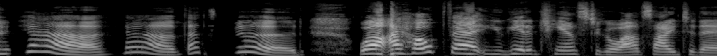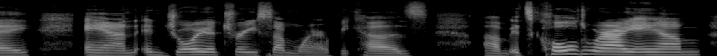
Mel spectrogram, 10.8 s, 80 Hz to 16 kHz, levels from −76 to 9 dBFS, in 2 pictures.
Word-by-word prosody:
Yeah, 235 - +1
yeah, 295 - -3
that's 320 - -8
good. 185 - -1 0.4
Well, 255 +2 +10
I 270 +1 +9
hope 295 +6 +3
that 265 -5 +5
you 230 -1 -12
get 245 +2 -1
a - - -5
chance 225 +1 -1
to 225 - -2
go 185 -4 -6
outside 190 +1 +1
today 155 -3 -3 0.4
and 155 -2 -1
enjoy 180 +3 -5
a - - -8
tree 175 0 -6
somewhere 150 -7 -7
because, 135 -1 -8 0.4
um, 140 -2 -10
it's 165 - 0
cold 230 +2 -4
where 215 -3 -3
I 195 -1 +3
am, 180 0 -1
185 Hz, 155 wpm, -24 LUFS, 160-235 Hz, 0.4 s, Well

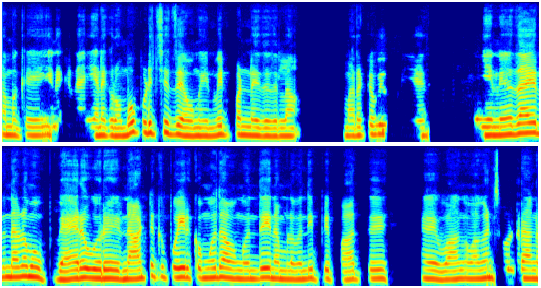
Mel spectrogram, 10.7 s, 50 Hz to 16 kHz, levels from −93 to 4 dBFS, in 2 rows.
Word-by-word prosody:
நமக்கு 185 -2 -3 0.2
எனக்கு 185 - -11
ந - - -8 0.2
எனக்கு 175 0 0
ரொம்ப 180 +7 +2
பிடிச்சது 225 -2 0
அவவுங்க 170 0 +1
இன்வைட் 185 +1 -1
பண்ண 185 -2 +1
இது 165 - 0
இதெல்லாம். 170 +3 -2 0.5
மறக்கவே 180 +4 -2
முடியாது. - - -44 1.0
என்னதா 195 +4 +3
இருந்தாலும் 225 +1 +3
நம 215 -5 +1 0.2
வேற 190 +3 +3 0.2
ஒரு 195 0 +4 0.2
நாட்டுக்கு 205 +5 -1
போயிருக்கும்போது 215 0 +2
அவங்க 190 -2 0
வந்து 205 +3 +2
நம்மள 185 -1 0
வந்து 190 +2 -1
இப்டி 190 +3 -4
பார்த்து, 180 +2 -4 0.7
வாங்க 185 +2 -1
வாங்கன்னு 200 +2 -1
சொல்றாங்க. 195 -1 -2
195 Hz, 160 wpm, -17 LUFS, 180-205 Hz, 1.0 s, ஒரு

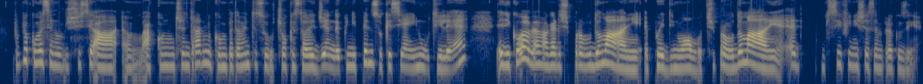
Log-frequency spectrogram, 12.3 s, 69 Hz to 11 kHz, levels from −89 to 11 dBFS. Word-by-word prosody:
proprio 240 +6 -6
come 260 -2 -2
se 250 -1 +2
non 210 -2 -7
riuscissi 205 +4 -3
a 190 -2 +5
uhm, 185 - -12
a - - -1
concentrarmi 220 +3 -5
completamente 205 +3 -7
su 200 -2 -4
ciò 205 -1 -7
che - - -8
sto 195 0 -1
leggendo 195 -1 -1
e - - -8
quindi 205 -1 -8
penso 250 -2 0
che 205 - -4
sia 205 0 0
inutile 185 - -3 0.4
e - - 0
dico: 225 +4 0
"Vabbè, 290 -8 +5
magari 215 -1 -1
ci - - 0
provo 215 -1 -4
domani" 210 -8 +6
e - - -7
poi 200 -2 -2
di 180 +2 -11
nuovo, 185 -1 -2
ci 215 - -6
provo 205 -5 -1
domani 205 -8 +7
e 225 - -3
d 205 - -20 0.4
si 235 -2 -5
finisce 210 -2 -8
sempre 185 -2 -8
così. 175 -2 -13
205 Hz, 200 wpm, -23 LUFS, 190-225 Hz, 0.4 s, domani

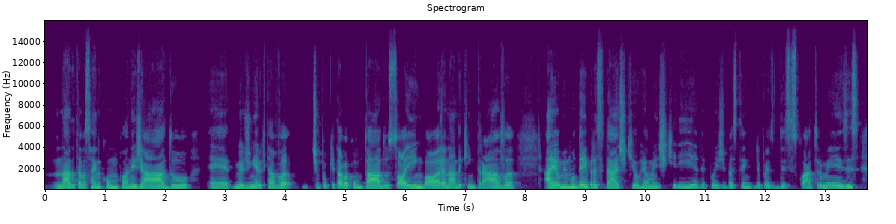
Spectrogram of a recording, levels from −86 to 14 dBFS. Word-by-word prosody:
nada 210 +2 +3
estava 230 -1 0
saindo 225 -1 -2
como 215 -1 -1
planejado. 210 0 +2 0.4
Eh, 195 -1 -2
meu 215 -1 +1
dinheiro 215 +1 0
que 210 - -17
estava, 205 +2 0 0.3
tipo, 205 0 -7
que 205 +2 -9
estava 205 -1 +3
contado, 205 -2 +3
só 200 0 +2
ia 210 - +3
embora, 200 -3 +3
nada 195 +2 0
que 215 +1 -9
entrava. 205 0 0 0.5
Aí 210 +1 +5
eu 225 - +2
me 235 - +3
mudei 235 0 +3
para 240 -1 +1
a - - -1
cidade 210 -2 -1
que 220 - -7
eu - - 0
realmente 205 -1 -2
queria, 215 0 -2
depois 205 0 -6
de 200 - -10
bastan 200 0 -5
depois 190 0 -6
desses 190 +1 -7
4 190 +1 -3
meses, 205 +5 0
210 Hz, 165 wpm, -23 LUFS, 200-220 Hz, 0.5 s, Aí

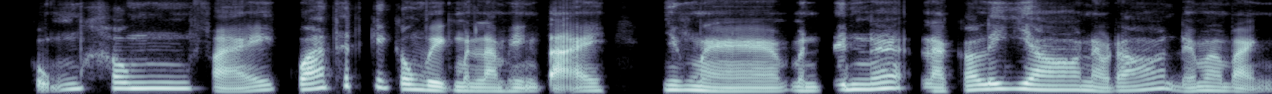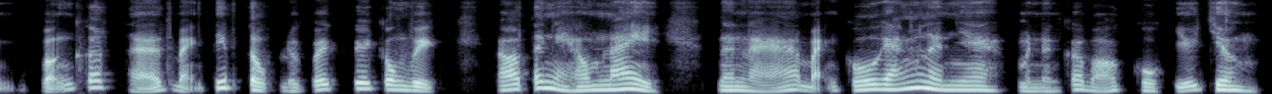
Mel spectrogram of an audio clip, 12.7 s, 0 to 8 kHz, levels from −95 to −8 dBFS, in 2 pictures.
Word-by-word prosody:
cũng 165 - -4
không 190 0 +1
phải 115 +11 0
quá 170 +4 +5
thích 265 - -5
cái 220 - -3
công 160 -2 +3
việc 130 -3 +4
mình 115 -1 -1
làm 110 -1 0
hiện 110 +1 -3
tại, 115 +1 +4 0.3
nhưng 140 -2 +1
mà 105 -3 +2
mình 115 -1 -2
tin 160 +2 +2
á 195 +2 +3
là 110 -2 0
có 140 +7 0
lý 165 +2 +5
do 150 -5 +2
nào 120 -6 -1
đó 135 - -2
để 105 - -4
mà 125 0 -1
bạn 105 -3 -1 0.3
vẫn 160 - 0
có 215 +3 -1
thể - - +1
bạn 115 - -2
tiếp 205 +1 +2
tục 120 - +1
được 110 - -6
với 150 - +1
cái 185 - +3
công 150 -3 +2
việc 120 -5 +3 0.3
đó 150 +3 +4
tới 195 +1 +3
ngày 155 -9 +1
hôm 130 +4 +1
nay. 155 -5 +4 0.3
Nên 130 -1 0
là 115 - -1
á 145 +4 -1
bạn 125 - -2
cố 140 +3 +2
gắng 160 +6 +3
lên 155 -6 +3
nha, 135 -2 0
mình 110 - -6
đừng 105 -1 -8
có 150 - -3
bỏ 125 +1 -3
cuộc 115 -2 -4
giữa 120 +3 0
chừng! 145 -3 +3
140 Hz, 270 wpm, -24 LUFS, 115-160 Hz, 0.3 s, quá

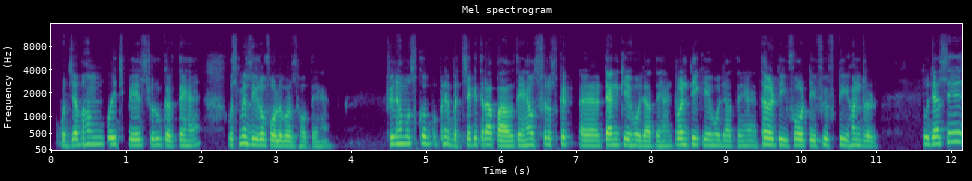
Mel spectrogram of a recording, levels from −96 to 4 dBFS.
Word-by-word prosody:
और 155 - -2
जब 170 +4 +1
हम 190 +1 -2
कोई 190 0 +4
च 185 - -17
पेज 165 -1 +1
शुरू 175 +1 -3
करते 155 -1 -1
हैं, 150 +2 -5 0.4
उसमें 185 +5 0
ज़ीरो 170 -3 +2
फॉलोवर्स 145 -3 +1
होते 130 -1 -8
हैं, 130 +1 -12 0.8
फिर 195 +1 +4
हम 205 0 +2
उसको 205 +1 0
अपने 195 +2 -2
बच्चे 170 +1 -2
की 185 - -1
तरह 180 -1 +4
पालते 145 0 +4
हैं 165 +3 0
फिर 180 +3 -3
उसके 180 +2 0
अ, 195 - -3 0.5
10 165 0 +5
के 175 - +3
हो 155 - +2
जाते 140 0 0
हैं, 140 0 -7
20 180 +2 +2
के 170 -2 -4
हो 155 -1 -2
जाते 150 -1 -6
हैं, 145 0 -8
30-40-50-100 165 -3 0 0.6
तो 195 - +3
जैसे 200 +6 +2
165 Hz, 190 wpm, -23 LUFS, 150-180 Hz, 0.8 s, 10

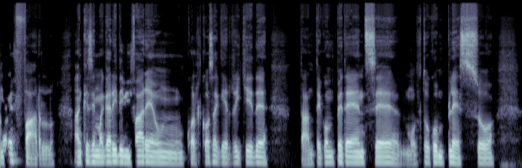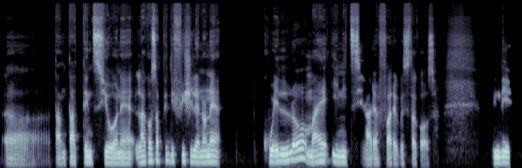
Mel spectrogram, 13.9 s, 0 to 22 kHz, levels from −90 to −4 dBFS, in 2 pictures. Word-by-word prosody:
non 125 - -1
è - - -11
farlo, 80 -9 -1 0.2
anche 100 +4 0
se 110 - +2
magari 110 +1 +4
devi 105 -2 +2
fare 105 +1 +3
un 90 -3 -1
qualcosa 105 +4 -3
che 95 -1 -3
richiede 100 0 -1 0.4
tante 75 +2 -4
competenze, 95 -2 +3
molto 75 +6 -7
complesso, 90 -3 +2 0.4
uhm, 75 -4 -9
tanta 90 +2 -3
attenzione, 95 -2 +2
la 105 +2 0
cosa 125 +3 +2
più 125 0 -9
difficile 115 -3 0
non 100 +2 +2
è, 105 -2 +2 0.6
quello, 120 +10 +3
ma 105 -1 +1
è 115 - +1
iniziare 100 -3 -1
a - - -6
fare - - -2
questa - - -4
cosa. - - -7 0.7
Quindi 100 -1 +1
100 Hz, 145 wpm, -24 LUFS, 90-105 Hz, 0.7 s, magari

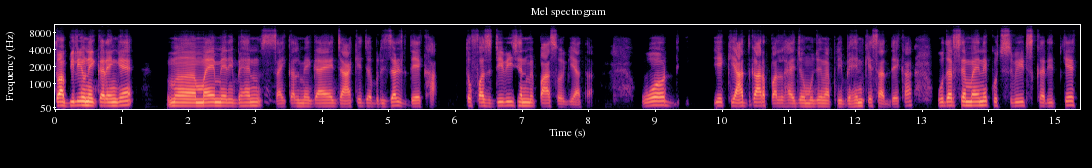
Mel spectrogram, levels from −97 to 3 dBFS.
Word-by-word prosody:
तो 150 - +8
आप 150 - +8
बिलीव 155 +2 +6
नहीं 150 -2 +9
करेंगे 140 +4 +5 0.6
म 135 -1 +4
मैं 130 +1 +6
मेरी 135 -1 +2
बहन 135 +3 -2
साइकिल 115 +2 -7
में 120 -1 -4
गए। 120 +1 0
जाके 115 +3 -2
जब 120 -2 -7
रिजल्ट 130 +4 -2
देखा 115 0 -4 0.5
तो - - -2
फर्स्ट 130 -4 -2
डिवीजन 145 0 0
में 135 -1 0
पास 120 - 0
हो 105 - -5
गया - - -4
था। - - -21 0.8
वो 155 +4 +4 0.8
एक 140 - -5
यादगार 140 +2 +3
पल 120 +1 -4
है 115 -1 -2
जो 120 +1 -4
मुझे 115 0 -4
मैं 115 - -1
अपनी 115 +1 -7
बहन 120 +3 -1
के - - -5
साथ 125 - -3
देखा, 125 +7 -7 0.4
उधर 145 +2 +2
से 155 +1 +1
मैंने 150 +1 +4
कुछ 145 - -7
स्वीट्स 140 +2 -4
खरीद 130 0 -6 0.2
के 160 - +1
130 Hz, 170 wpm, -23 LUFS, 120-145 Hz, 0.8 s, नहीं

